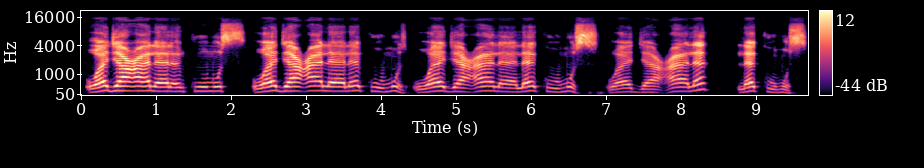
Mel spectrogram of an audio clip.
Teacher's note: mus sin safir lebih kan sikit sebab sabdu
